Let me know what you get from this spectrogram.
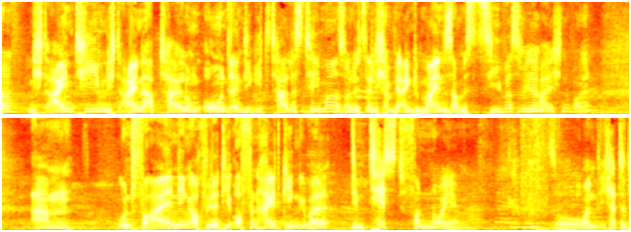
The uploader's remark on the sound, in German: LIVE vom DIT 2023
